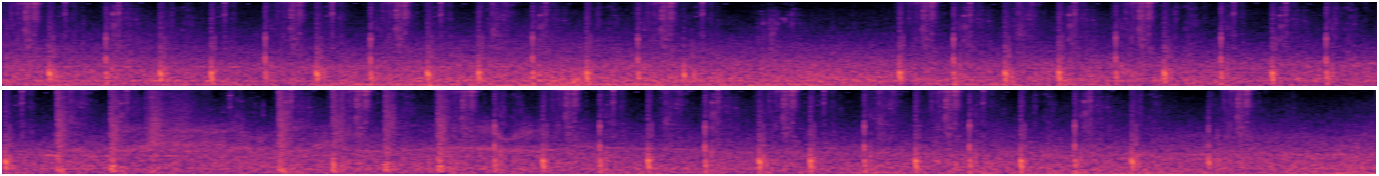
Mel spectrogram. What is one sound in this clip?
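Armoured footsteps clank quickly and steadily on stone.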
